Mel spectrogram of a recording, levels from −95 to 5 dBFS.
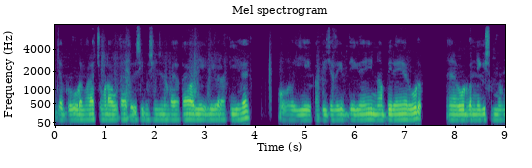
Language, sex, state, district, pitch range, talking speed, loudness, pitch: Hindi, male, Uttar Pradesh, Etah, 110-115 Hz, 240 wpm, -23 LUFS, 115 Hz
